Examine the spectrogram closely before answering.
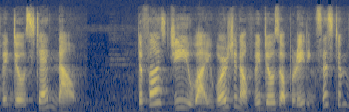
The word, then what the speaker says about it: GUI: etc window is a graphical user interface gui pronounced as gui between a computer and its user it has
